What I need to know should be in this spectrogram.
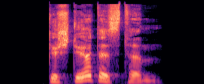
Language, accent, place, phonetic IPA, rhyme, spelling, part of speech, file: German, Germany, Berlin, [ɡəˈʃtøːɐ̯təstəm], -øːɐ̯təstəm, gestörtestem, adjective, De-gestörtestem.ogg
- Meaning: strong dative masculine/neuter singular superlative degree of gestört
